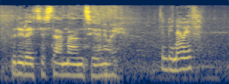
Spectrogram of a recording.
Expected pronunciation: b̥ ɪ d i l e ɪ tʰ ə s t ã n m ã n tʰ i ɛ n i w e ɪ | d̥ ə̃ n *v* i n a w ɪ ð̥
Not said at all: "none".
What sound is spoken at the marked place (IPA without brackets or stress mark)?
b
